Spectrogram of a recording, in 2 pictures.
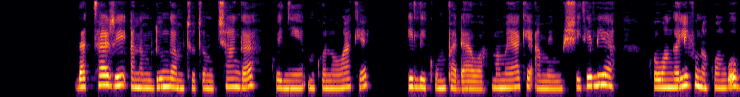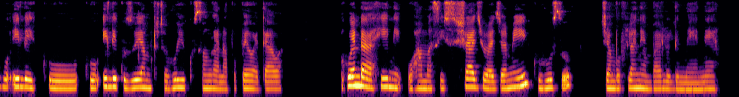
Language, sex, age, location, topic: Swahili, female, 18-24, Nakuru, health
